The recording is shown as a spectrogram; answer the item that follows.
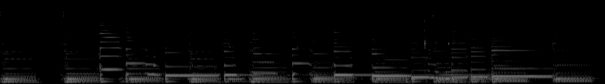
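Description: Background music: an acoustic guitar playing a light run of plucked notes and strummed chords.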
